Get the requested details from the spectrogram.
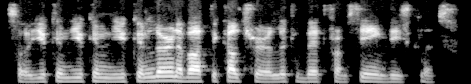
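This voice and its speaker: A man gives a lecture to students in an easy, conversational tone. He often stumbles and repeats words while he looks for the right one. His voice is mid-pitched, and the recording is dry and a little dull. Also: fairly even intonation, quick pace, no echo. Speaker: translator giving a presentation.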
